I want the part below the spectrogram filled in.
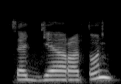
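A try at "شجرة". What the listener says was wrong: Nggak ada tasdidnya. Syajarat. Nah, jadi kada ada tasdid di jim.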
